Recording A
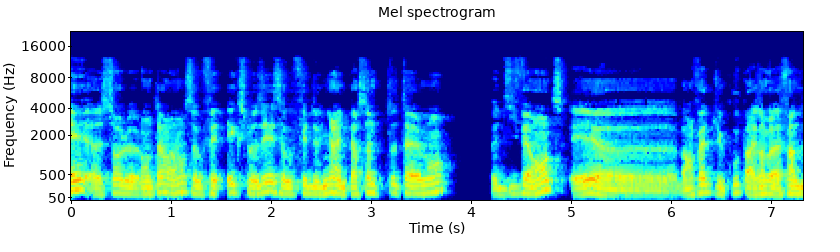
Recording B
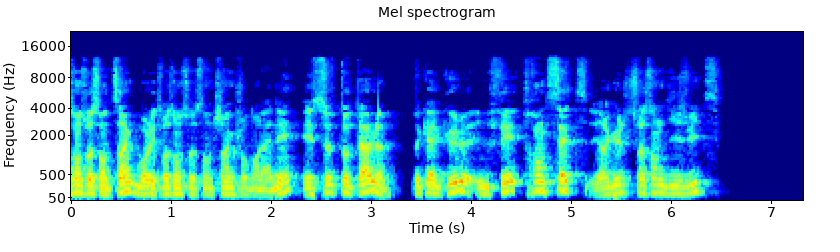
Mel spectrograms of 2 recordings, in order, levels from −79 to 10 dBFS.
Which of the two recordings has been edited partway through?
B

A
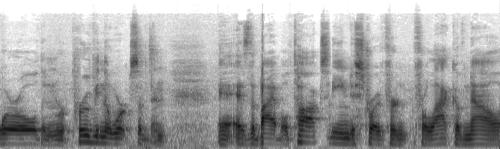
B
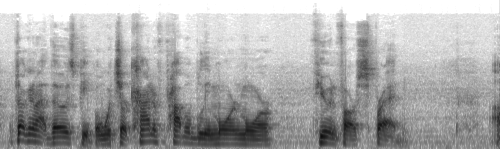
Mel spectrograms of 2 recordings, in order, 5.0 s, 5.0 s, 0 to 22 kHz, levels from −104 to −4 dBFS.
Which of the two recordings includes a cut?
A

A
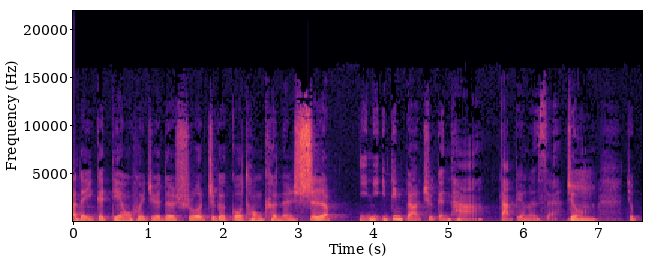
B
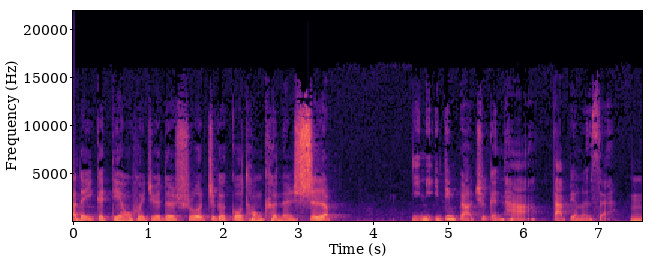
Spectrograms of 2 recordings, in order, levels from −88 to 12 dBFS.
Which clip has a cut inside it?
A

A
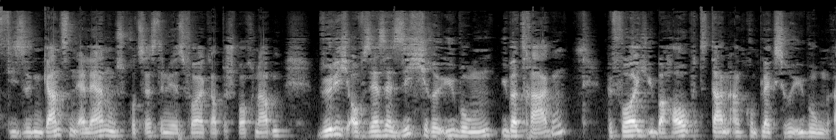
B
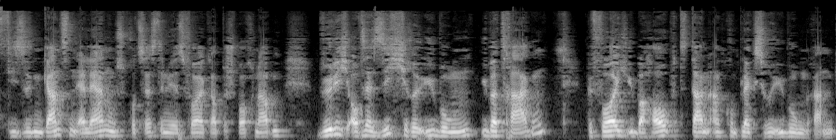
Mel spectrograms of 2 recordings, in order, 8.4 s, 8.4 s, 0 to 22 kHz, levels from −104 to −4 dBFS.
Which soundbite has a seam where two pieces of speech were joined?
B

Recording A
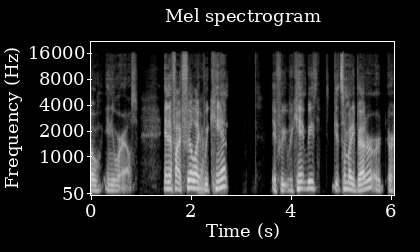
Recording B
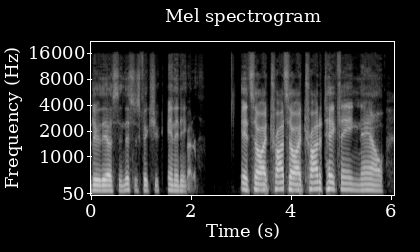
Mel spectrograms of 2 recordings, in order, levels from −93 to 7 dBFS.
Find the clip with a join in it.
B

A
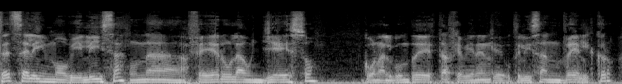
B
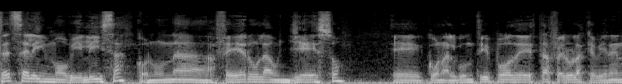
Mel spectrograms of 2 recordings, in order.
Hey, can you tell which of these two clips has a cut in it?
A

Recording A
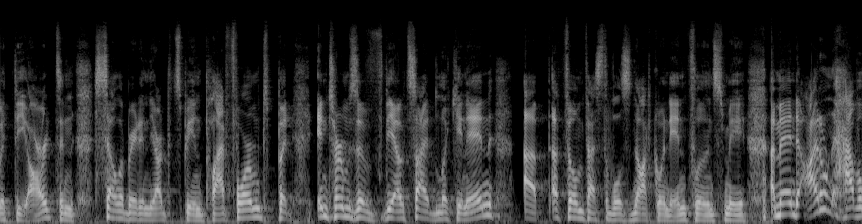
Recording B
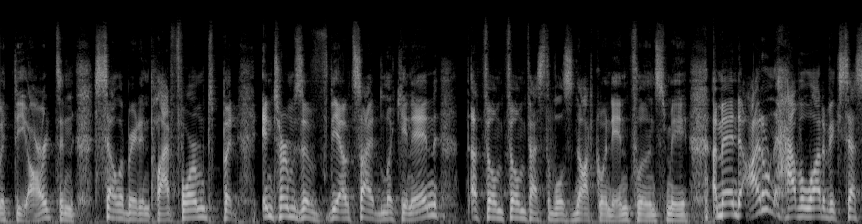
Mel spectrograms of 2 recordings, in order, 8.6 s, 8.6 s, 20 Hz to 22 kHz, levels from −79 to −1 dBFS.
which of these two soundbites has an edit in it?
B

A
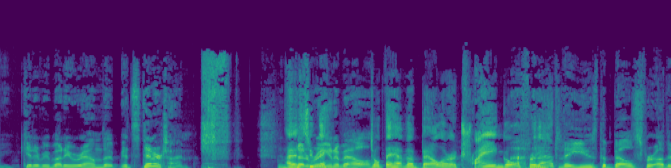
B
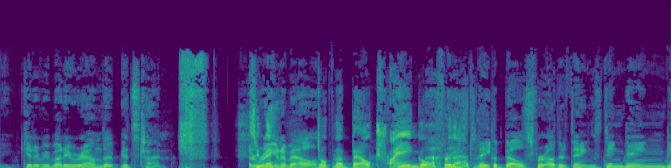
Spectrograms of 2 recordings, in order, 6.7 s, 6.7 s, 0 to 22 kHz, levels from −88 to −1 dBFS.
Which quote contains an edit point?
B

